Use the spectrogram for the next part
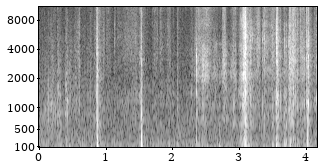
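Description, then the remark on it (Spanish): Crisp handmade paper, made in Higashi, Japan, crackles and rustles as sheets are handled, with a few sharp snaps early on and denser, brighter crinkling toward the end. No voices. “Este papel que, ustedes ven aquí en este, y que escuchan aquí en este especie de”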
